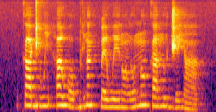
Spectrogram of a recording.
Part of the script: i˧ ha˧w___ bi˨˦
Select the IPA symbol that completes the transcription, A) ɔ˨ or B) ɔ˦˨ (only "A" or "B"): A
